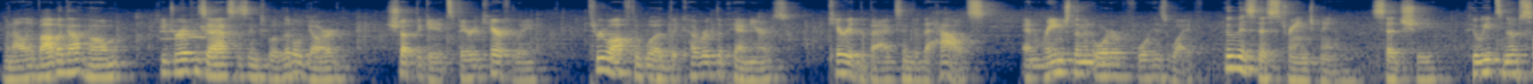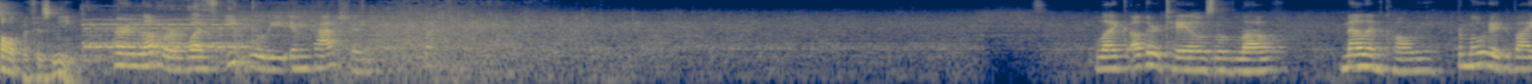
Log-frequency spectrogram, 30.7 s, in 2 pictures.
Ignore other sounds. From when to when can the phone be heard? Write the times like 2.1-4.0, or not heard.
1.6-2.2, 16.1-18.1.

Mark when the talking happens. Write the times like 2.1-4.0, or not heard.
0.0-19.7, 26.2-30.6.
